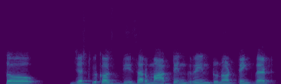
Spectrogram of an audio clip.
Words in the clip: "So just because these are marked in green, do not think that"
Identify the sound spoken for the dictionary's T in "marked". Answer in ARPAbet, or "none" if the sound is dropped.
T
